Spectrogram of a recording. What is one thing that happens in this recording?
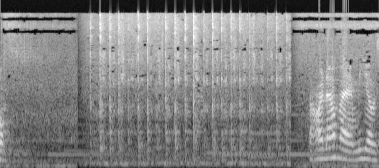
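Garlic sizzles in hot oil.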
